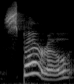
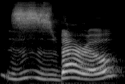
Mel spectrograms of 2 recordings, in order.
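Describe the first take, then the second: First: The word starts with a voiceless s then p. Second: The word starts with a voiced z then b. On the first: "S P, is really easy" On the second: "Z B, because Z is voiced"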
